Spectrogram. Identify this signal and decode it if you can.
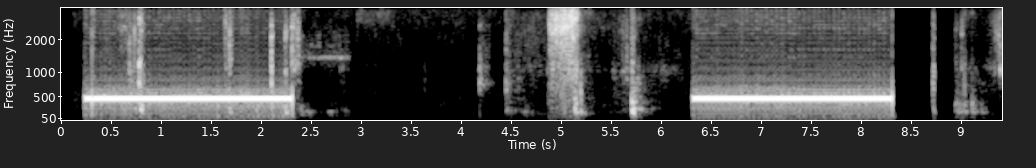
Ringback tone (North America), 440 + 480 Hz.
